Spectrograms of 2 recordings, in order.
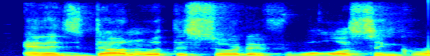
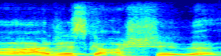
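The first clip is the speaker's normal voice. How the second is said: put-on Cockney accent, pitched up; 9 semitones higher, 3 dB louder than usual. Asked to do a cockney accent, answering a question about his gun in a cockney accent. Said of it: "TJ, do a Cockney accent".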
